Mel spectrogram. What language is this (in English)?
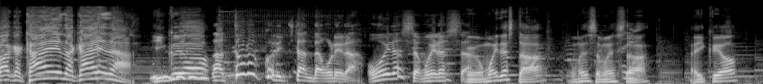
Japanese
